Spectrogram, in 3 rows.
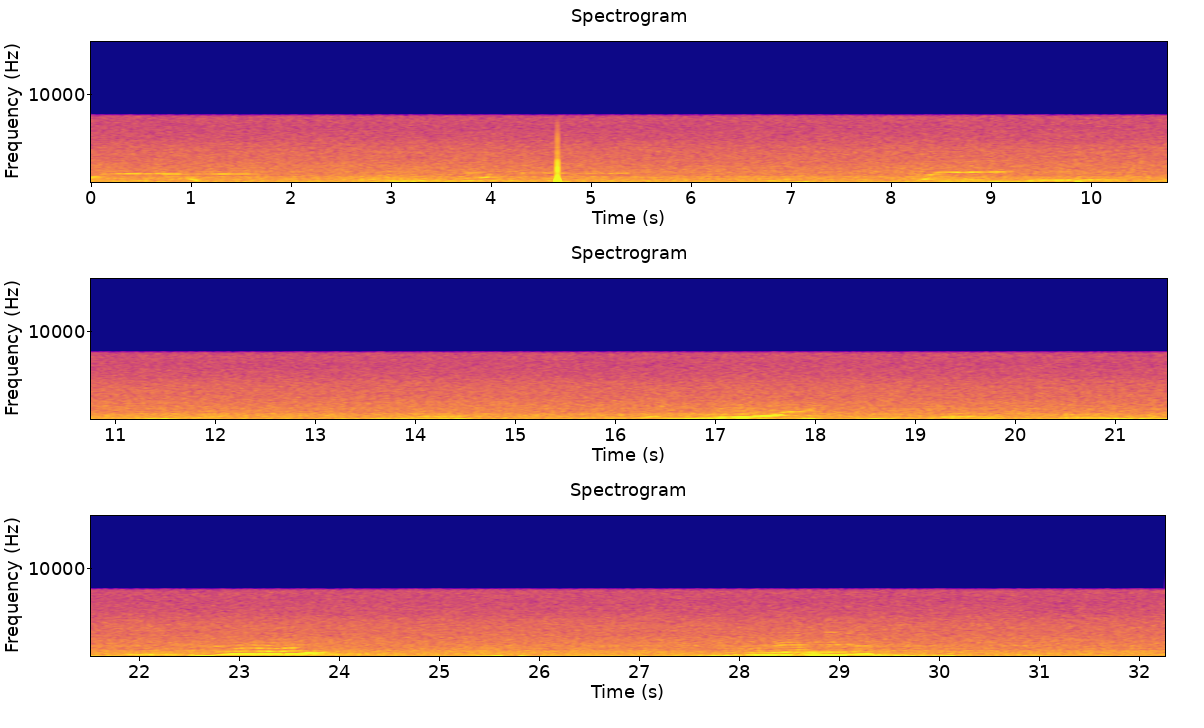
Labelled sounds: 0.2	0.9	humpback whale, 0.96 to 1.2 kHz
8.4	9.0	humpback whale, 1.1 to 1.3 kHz
17.6	18.0	humpback whale, 0.83 to 1.3 kHz
23.0	23.3	humpback whale, 0.93 to 1.1 kHz
28.4	28.7	humpback whale, 1.2 to 1.4 kHz

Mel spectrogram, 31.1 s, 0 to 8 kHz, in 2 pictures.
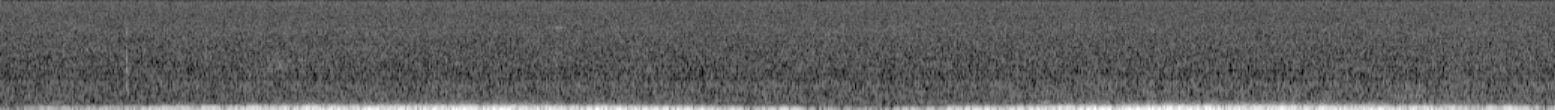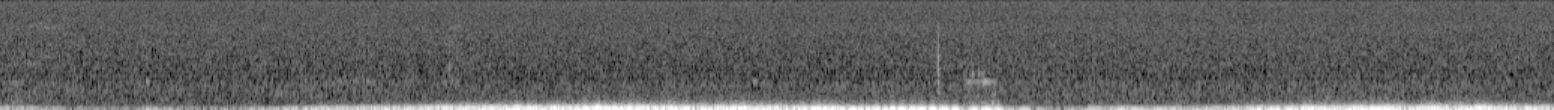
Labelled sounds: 25.2	25.5	humpback whale, 0.80 to 0.86 kHz

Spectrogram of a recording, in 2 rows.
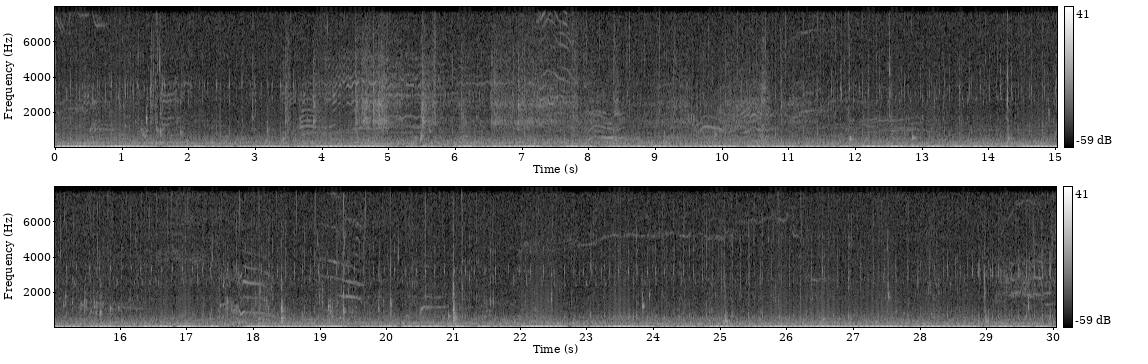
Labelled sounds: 0.0	0.6	killer whale, southern Alaska resident, 0.64 to 2.7 kHz
1.5	2.1	killer whale, southern Alaska resident, 0.97 to 4.0 kHz
3.6	4.5	killer whale, southern Alaska resident, 0.74 to 6.3 kHz
7.1	8.5	killer whale, southern Alaska resident, 0.55 to 8.0 kHz
9.6	10.1	killer whale, southern Alaska resident, 0.69 to 2.1 kHz
10.8	11.5	killer whale, southern Alaska resident, 0.83 to 3.5 kHz
12.0	13.1	killer whale, southern Alaska resident, 0.51 to 2.0 kHz
15.8	16.5	killer whale, southern Alaska resident, 0.64 to 1.5 kHz
17.7	18.3	killer whale, southern Alaska resident, 0.83 to 4.8 kHz
18.9	19.8	killer whale, southern Alaska resident, 1.4 to 8.0 kHz
20.5	21.0	killer whale, southern Alaska resident, 0.74 to 2.1 kHz
29.2	30.0	killer whale, southern Alaska resident, 1.3 to 4.1 kHz

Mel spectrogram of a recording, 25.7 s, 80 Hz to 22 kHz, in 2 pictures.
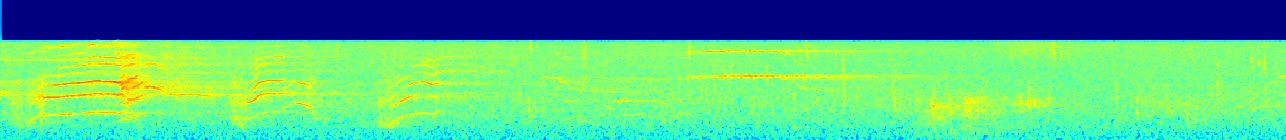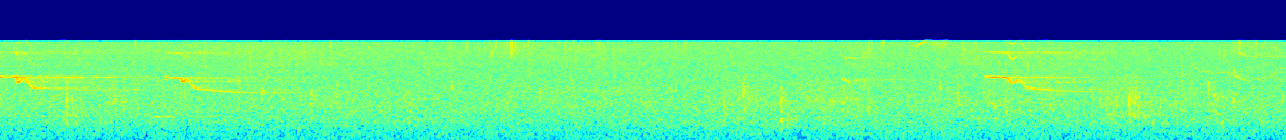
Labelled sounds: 0.2	2.1	killer whale, Bigg's (transient), Gulf of Alaska transient, 0.26 to 8.0 kHz
2.4	3.4	killer whale, Bigg's (transient), Gulf of Alaska transient, 0.36 to 6.9 kHz
3.8	4.9	killer whale, Bigg's (transient), Gulf of Alaska transient, 0.30 to 5.3 kHz
5.4	6.5	killer whale, Bigg's (transient), Gulf of Alaska transient, 1.6 to 3.0 kHz
6.8	8.9	killer whale, Bigg's (transient), Gulf of Alaska transient, 1.7 to 8.0 kHz
12.8	16.1	killer whale, Bigg's (transient), Gulf of Alaska transient, 1.6 to 8.0 kHz
22.7	24.0	killer whale, Bigg's (transient), Gulf of Alaska transient, 1.7 to 8.0 kHz

